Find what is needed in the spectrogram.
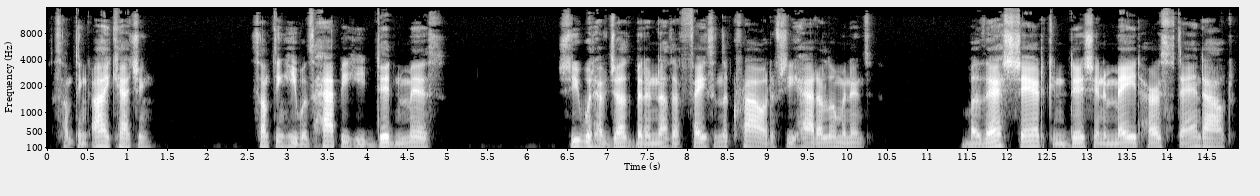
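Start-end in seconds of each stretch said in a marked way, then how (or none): none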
